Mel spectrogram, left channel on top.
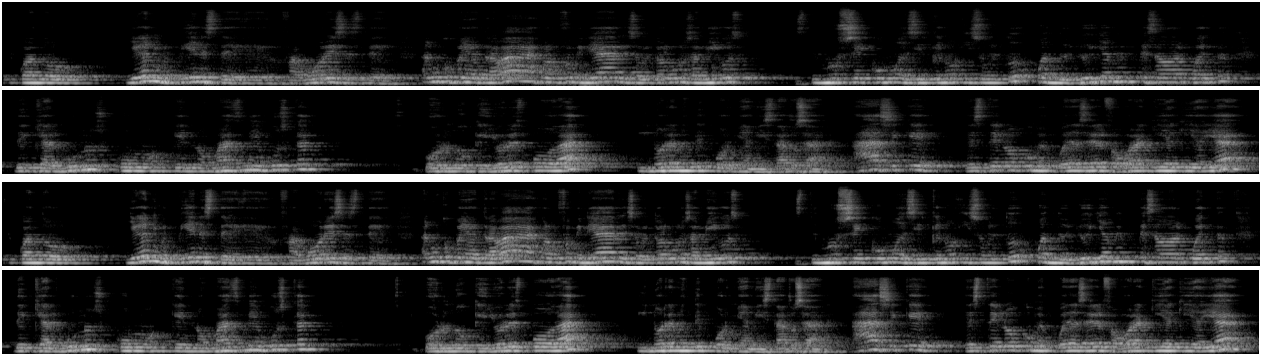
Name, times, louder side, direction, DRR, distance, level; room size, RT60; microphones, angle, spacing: voice 1, 0.2-0.7 1.2-3.9 4.2-7.4 8.1-15.7 16.8-18.4 18.9-20.8 21.1-21.8 22.2-25.0, right 1 dB, 85° right, 0 dB, 1.0 m, -26 dB
5.8 x 3.3 x 2.2 m, 1.2 s
head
